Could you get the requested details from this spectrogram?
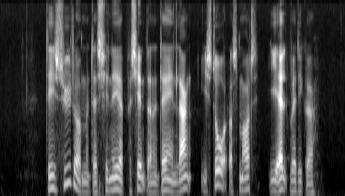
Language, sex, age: Danish, male, 31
